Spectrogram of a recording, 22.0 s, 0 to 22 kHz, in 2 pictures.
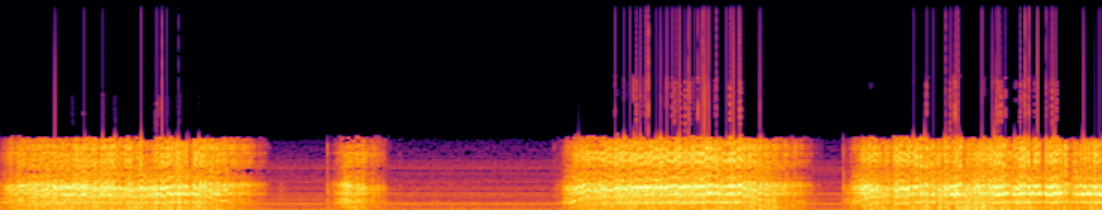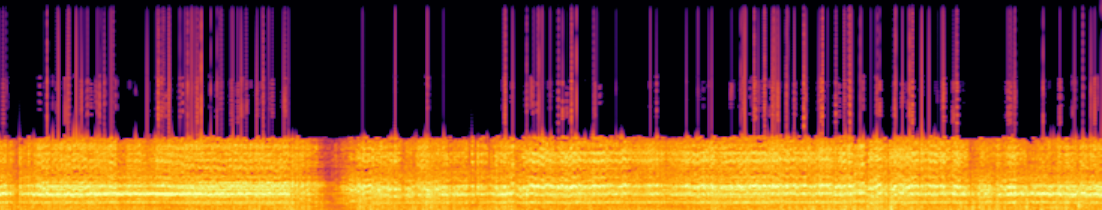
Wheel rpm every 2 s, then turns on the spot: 180, 20, 40, 150, 150, 220, 180, 170, 220, 230, 220.
none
